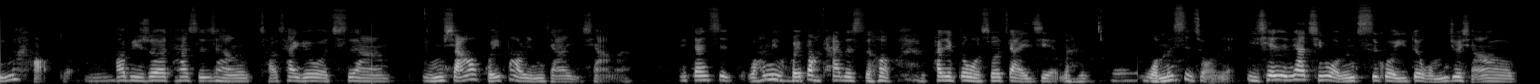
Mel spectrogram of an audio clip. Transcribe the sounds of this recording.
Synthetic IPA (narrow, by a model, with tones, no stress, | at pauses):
i˧˥ŋxɑ̰˨˩ʊd̪̥ə˦ɑ˧˥ʊpi˨ɻu˥ʂwɔ˥t̪ʰa˥ʂɻ̩˧˥ʈ͡ʂ̩ʰ˥˩ɑ˧˥ŋt͡sʰɑ˨˩ʊt͡sʰa˥˩ɪke˧˥ɪwɔ˨˩ʈ͡ʂʰɻ̩˥a˧ | wɔ˨˩mə˦nɕjɑ˨˩ŋjɑ˥˩ʊxwe˧˥ɪpɑ˥˩ʊɻə˧˥nt͡ɕja˥i˨˩ɕja̰˥˩mɐ̰˩ | e˥˧ɪt̪a˥˧nʂɻ̩˥˩wɔ˨˩a˥mi˥˩xwe˧˥ɪpɑ˥˩ʊt̪ʰa˥d̪ə˨ʂɻ̩˧˥xo˥˧ʊt̪ʰa˥t͡ɕjo˥˩ʊkə˥nwɔ˨˩ʂwɔ˥t͡sa˥˧ɪ˧˩t͡ɕjɛ˥˩nə˩wɔ˨˩mə˦nʂɻ̩˥˧ʈ͡ʂɤ˥˩ʊ̰˨ŋɻə̰˦ni˨˩t͡ɕʰjɛ˧˥nɻə˧nt͡ɕja˥t͡ɕʰi˧˥ŋwɔ˨˩mə˦nʈ͡ʂʰɻ̩˥kwɔ˥˩i˧˥t̪we˥˩wɔ˨˩mə˦nt͡ɕjo˥˩ʊɕjɑ˨˩ŋjɑ˥˩ʊ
